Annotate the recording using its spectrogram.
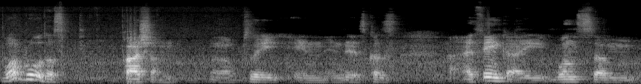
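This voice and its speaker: Host guy, lowish voice, keeps saying wow, roomy sound. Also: expressive, takes it slowly, a bit bright, slight background noise. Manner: enthusiastic, frequent "wow" and "yeah". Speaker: interviewer host. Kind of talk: show host interviewing. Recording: echoey room with faint background.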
